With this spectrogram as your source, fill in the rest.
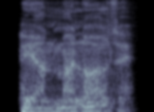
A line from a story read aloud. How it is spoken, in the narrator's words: Arcturus replied gruffly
